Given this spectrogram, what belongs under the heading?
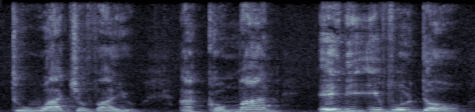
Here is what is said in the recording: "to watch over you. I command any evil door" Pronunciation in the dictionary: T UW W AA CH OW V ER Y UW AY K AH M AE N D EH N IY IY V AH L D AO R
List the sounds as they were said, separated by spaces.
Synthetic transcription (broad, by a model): T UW W AA CH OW V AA Y UW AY K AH M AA N D EH N IY IY V AH L D AO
